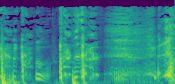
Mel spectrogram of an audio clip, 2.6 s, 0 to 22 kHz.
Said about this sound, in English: I'm really, really sick. That was not a cough for show. That was me genuinely stopping breathing for about 3 seconds.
